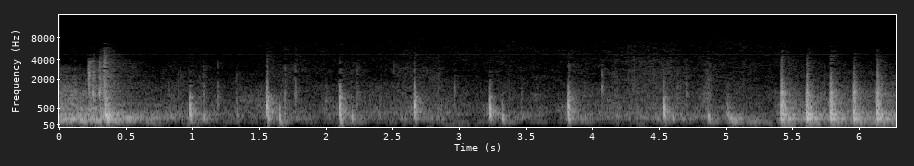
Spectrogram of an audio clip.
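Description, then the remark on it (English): Dull, evenly paced thuds lead into a quick flurry of knocks on a 9th-floor suite door at the Heath Hotel on Madison in New York, clear, with no voices over them. “Door's open, boy. Come on in.”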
